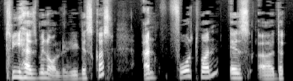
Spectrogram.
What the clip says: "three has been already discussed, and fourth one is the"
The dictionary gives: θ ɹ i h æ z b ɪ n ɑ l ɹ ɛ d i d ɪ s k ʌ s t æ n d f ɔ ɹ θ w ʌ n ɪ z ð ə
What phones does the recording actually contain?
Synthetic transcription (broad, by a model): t ɹ i h æ z b ɪ n ɑ l ɹ ɛ d i d ɪ s k ʌ s t æ n d f ɔ ɹ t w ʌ n ɪ z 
